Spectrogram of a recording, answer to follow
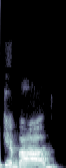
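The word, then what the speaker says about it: کنبہ: जैसे अंबिया जो लफ्ज होता है उसमें आप नून की जगह मीम पढ़ते हैं। इसी तरह एक और लफ्ज होता है कुंबा। कुंबा की स्पेलिंग पता है क्या होती है? कुंबा का लफ्ज कभी सुना है किसी ने? जी मैम। काफ नून बे है।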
